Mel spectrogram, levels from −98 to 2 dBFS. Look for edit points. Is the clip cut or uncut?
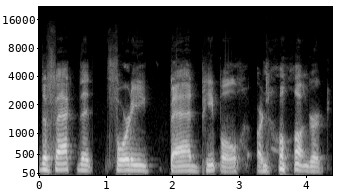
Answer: cut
